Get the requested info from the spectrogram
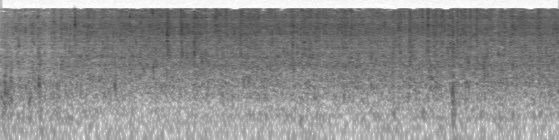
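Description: Backyard pond's rock waterfall running: a steady splash and trickle of water falling over the stacked rocks. The water feature has been cutting off and on, for a reason the owner does not know.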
